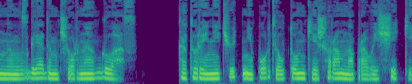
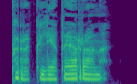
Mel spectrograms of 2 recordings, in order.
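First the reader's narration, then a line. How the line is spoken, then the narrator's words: Quiet complaint. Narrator (Russian): пожаловался негромко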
